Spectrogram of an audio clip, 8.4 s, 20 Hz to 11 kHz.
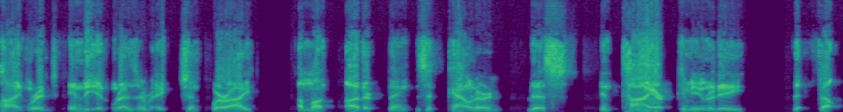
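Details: Adult man with a rare neurological voice disorder acquired in 2012 that made speaking difficult, still audible in his speech today; neurological voice disorder.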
